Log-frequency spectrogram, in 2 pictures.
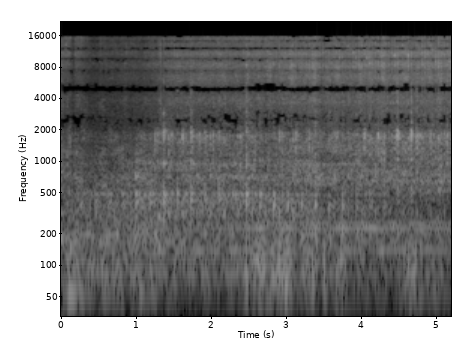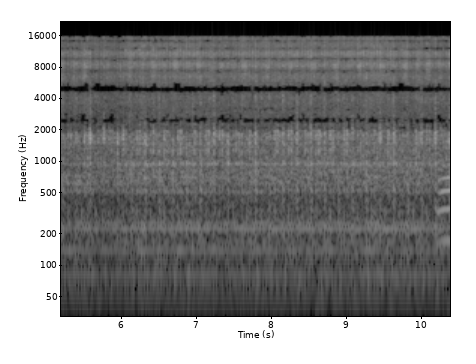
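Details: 1985 Mercedes 300TDT diesel at 500,000 km, first start after sitting outside for a year. Idle with a fast light tick about two to three times a second, possibly lifters not yet pumped up.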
